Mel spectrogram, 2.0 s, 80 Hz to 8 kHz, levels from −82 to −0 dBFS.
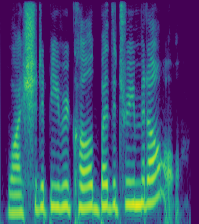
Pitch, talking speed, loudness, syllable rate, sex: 240 Hz, 300 wpm, -13 LUFS, 6.8 syllables/s, female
